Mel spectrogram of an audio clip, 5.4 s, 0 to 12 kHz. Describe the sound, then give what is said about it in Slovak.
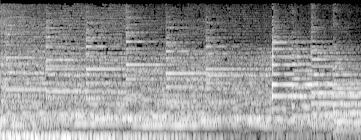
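Church bells ring out at 5 p.m. over the countryside of the village of Liptovský Peter in a steady peal, each strike landing about half a second apart, their loud metallic tones overlapping and sustaining into a dense, resonant wash with no voices. “Zvony nad krajinou.”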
